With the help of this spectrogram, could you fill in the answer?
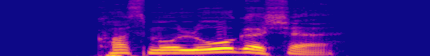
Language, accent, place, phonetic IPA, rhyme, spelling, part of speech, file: German, Germany, Berlin, [kɔsmoˈloːɡɪʃə], -oːɡɪʃə, kosmologische, adjective, De-kosmologische.ogg
- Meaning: inflection of kosmologisch: 1. strong/mixed nominative/accusative feminine singular 2. strong nominative/accusative plural 3. weak nominative all-gender singular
